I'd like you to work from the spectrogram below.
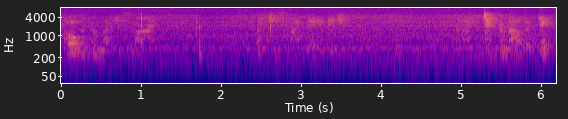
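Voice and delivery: low voice fading toward a whisper; tender, hushed. Acted. Soldier holding the man like his baby, tenderly hushed. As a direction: cradle the words, very low and soft.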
